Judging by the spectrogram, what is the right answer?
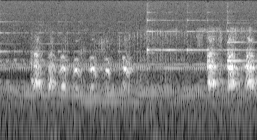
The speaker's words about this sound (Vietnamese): Tiếng gió, tiếng sóng vỗ bờ từ đằng xa xen lẫn vào cái tiếng chó cắn ma cứ nhấm nha nhấm nhằng, đã buồn lại còn rát ruột.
